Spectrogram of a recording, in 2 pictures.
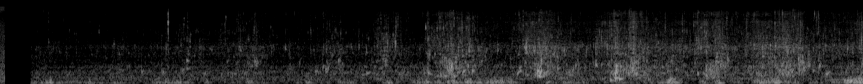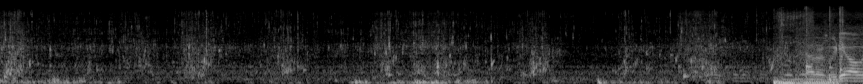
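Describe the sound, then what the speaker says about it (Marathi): Water flows steadily at a dam near Harishchandragad in the hills, a broad rushing wash heard close and continuous with scattered splashes and a louder surge at the very end. "कानात हेडफोन टाका आणि पाण्याचा आवाजाचा फील घ्या"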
